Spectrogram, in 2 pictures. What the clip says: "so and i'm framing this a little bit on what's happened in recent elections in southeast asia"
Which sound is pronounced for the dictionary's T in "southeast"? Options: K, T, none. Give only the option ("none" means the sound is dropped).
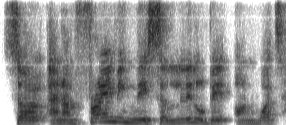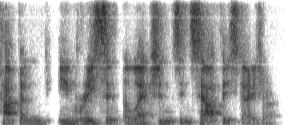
T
